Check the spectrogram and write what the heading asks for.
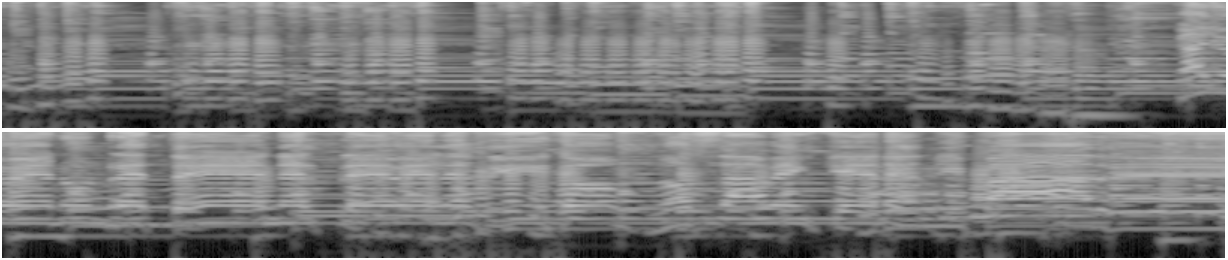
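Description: Instrumental interlude of a regional Mexican corrido: the band plays a melody over a bass line, with no singing.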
